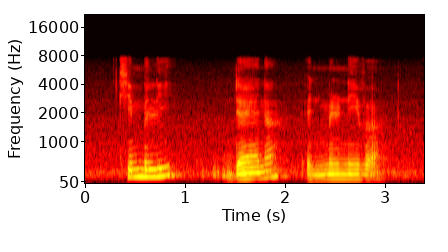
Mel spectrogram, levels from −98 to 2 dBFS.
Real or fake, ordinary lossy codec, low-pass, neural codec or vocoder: real; none; none; none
